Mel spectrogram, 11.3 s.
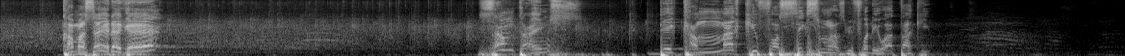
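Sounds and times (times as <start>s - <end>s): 
crowd of people clapping their hands: 0.0s - 8.2s
speech: 0.8s - 1.8s, 4.8s - 5.9s, 6.6s - 9.4s.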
